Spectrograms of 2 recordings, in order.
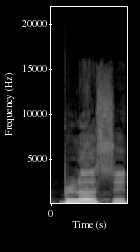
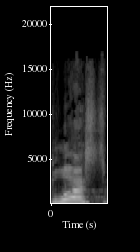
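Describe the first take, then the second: First: The word is said in a solemn, churchy way. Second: The word is said in a plain, everyday way.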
